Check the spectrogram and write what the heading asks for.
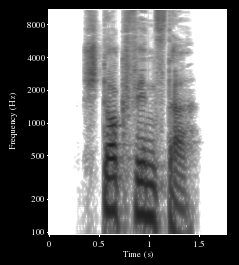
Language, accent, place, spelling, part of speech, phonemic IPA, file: German, Germany, Berlin, stockfinster, adjective, /ʃtɔkˈfɪnstɐ/, De-stockfinster.ogg
- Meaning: pitch-black, pitch-dark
